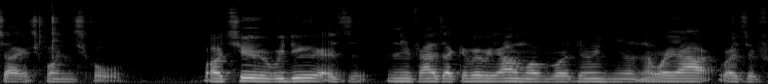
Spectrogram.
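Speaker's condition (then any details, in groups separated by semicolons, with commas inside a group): Cerebral palsy; affects legs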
